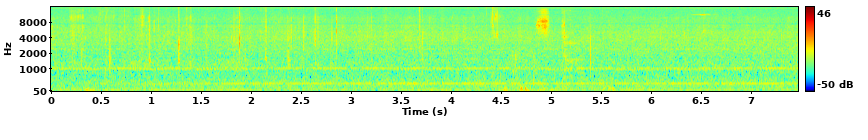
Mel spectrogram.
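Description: Steady low hum of a vehicle idling, heard from inside it, with a faint high steady whine and scattered small clicks.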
